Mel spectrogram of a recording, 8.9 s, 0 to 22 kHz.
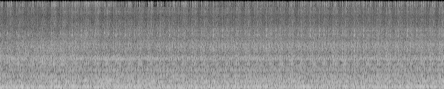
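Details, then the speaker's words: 2007 Chevy Silverado LBZ Duramax diesel idling after heater hose and nipple replacement: steady even diesel clatter with no misses or knocks. Engine healthy, hose no longer leaking. "And I'm gonna pull this off of here, fire it up, and make sure we're not leaking. All right, it's running."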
